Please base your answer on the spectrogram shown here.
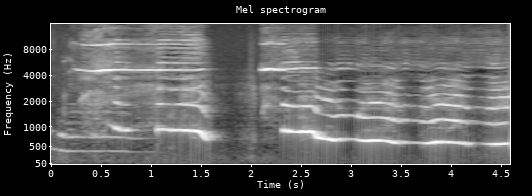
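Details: Female pet dog Miranda howling indoors in response to the sister's name being called: two long, tonal, rich-harmonic howls, the first steady then bending down, the second sliding down and holding a level wavering tone.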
